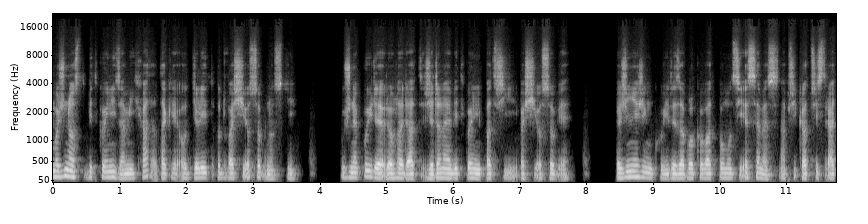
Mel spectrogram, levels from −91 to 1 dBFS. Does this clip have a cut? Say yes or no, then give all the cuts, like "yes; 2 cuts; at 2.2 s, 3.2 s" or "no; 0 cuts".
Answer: no; 0 cuts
